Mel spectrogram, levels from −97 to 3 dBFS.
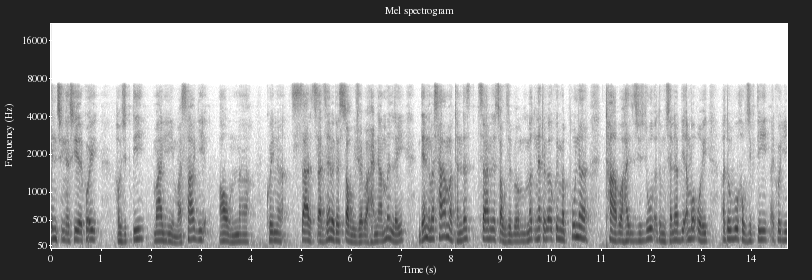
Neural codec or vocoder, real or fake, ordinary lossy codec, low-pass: codec, 16 kHz in and 24 kHz out, 0.8 kbps, FocalCodec, streaming, 65536 codes; fake; none; 7.2 kHz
